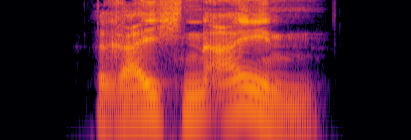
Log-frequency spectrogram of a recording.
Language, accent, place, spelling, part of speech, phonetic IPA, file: German, Germany, Berlin, reichen ein, verb, [ˌʁaɪ̯çn̩ ˈaɪ̯n], De-reichen ein.ogg
- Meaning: inflection of einreichen: 1. first/third-person plural present 2. first/third-person plural subjunctive I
